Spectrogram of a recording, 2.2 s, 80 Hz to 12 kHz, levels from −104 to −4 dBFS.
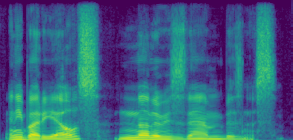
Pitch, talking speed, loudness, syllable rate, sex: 135 Hz, 190 wpm, -17 LUFS, 6.9 syllables/s, male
